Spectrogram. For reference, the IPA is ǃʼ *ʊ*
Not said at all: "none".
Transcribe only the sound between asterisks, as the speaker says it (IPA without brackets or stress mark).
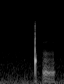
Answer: ə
